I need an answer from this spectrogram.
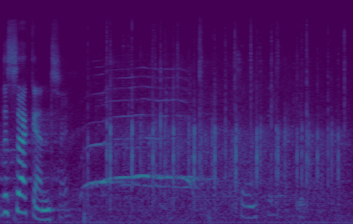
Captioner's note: audience cheering; audience applauding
